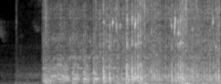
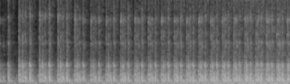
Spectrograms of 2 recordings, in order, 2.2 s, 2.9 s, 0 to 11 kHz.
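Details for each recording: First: Ford F350 diesel with a crank-no-start fault, restarted after the fuel tank was cleaned: a short crank, then it catches right away and settles into a steady diesel clatter. A clean, prompt start. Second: Ford F350 diesel with a crank-no-start fault, now running after the fuel tank and fuel bowl were cleaned, with low fuel. The idle clatter has an uneven, hunting beat, as if starved of fuel.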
